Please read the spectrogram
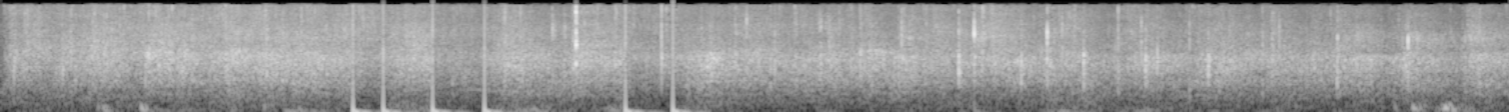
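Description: A crowd at a pastor's sermon applauds steadily, a dense wash of many hands clapping at once, with a few sharper, louder individual claps popping out near the start and middle. No one speaks.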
